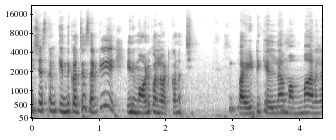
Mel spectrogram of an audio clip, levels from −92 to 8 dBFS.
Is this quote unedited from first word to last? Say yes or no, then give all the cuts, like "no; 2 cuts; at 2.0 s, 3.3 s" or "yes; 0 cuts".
no; 1 cut; at 3.1 s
